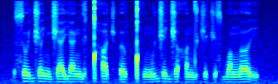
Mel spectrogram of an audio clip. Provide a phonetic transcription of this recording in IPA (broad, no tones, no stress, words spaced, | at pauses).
sʊy̯d͡ʒʌi̯ nd͡ʒæjæ ŋɡɛǃʰɑt͡ʃʼəu̯ ǃʰɪŋud͡ʒəi̯ d͡ʒʌhɒndət͡ʃæt͡ʃ ʊsbɒ ŋʌi̯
